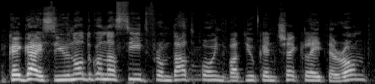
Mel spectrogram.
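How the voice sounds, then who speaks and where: Man, cave tour guide, cave echo, raised voice, slightly high pitch. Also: steady tone, a little fast. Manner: raised voice, calling out to a group. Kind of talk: guided tour talk to a group. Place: inside a lava cave.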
